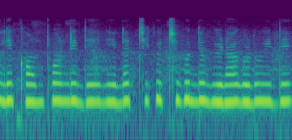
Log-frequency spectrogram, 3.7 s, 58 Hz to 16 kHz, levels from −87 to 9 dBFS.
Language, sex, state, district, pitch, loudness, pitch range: Kannada, female, Karnataka, Raichur, 275 Hz, -13 LUFS, 270-280 Hz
